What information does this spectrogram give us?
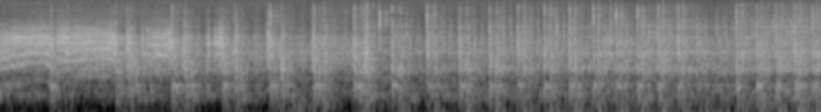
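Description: A motorcycle with a sidecar runs its engine steadily, making a mid-pitched rhythmic chugging with even, regular pulses throughout and no voices over it.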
